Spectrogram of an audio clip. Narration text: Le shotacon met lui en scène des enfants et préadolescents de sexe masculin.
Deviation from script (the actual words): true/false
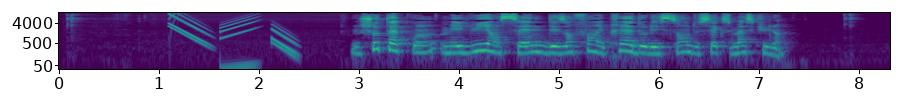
false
